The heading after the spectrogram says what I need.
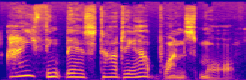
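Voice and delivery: nervously doubt the snail; a touch of fear to the snail; worried. A narrator's reading. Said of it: "I said".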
